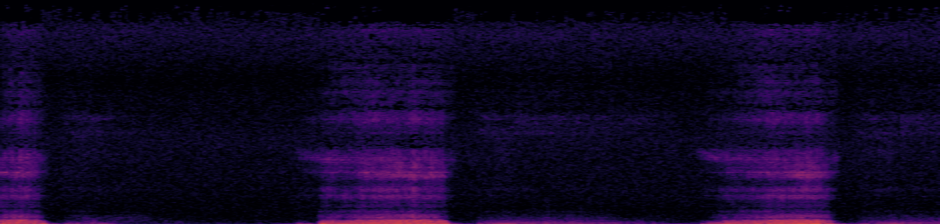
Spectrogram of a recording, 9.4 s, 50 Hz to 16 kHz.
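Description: Loud, low rattling snores on each breath, about 15 breaths a minute, with quieter breathing between.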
